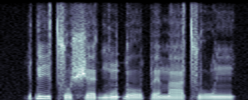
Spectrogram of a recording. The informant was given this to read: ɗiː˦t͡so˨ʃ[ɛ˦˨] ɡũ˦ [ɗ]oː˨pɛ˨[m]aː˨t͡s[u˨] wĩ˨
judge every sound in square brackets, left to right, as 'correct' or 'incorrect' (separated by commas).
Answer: correct, correct, correct, correct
